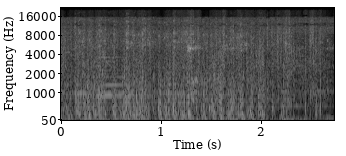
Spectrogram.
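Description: Horses clip-clopping across the ground in the western video game Red Dead Redemption, a quick irregular run of hoofbeats at moderate distance with a low background rumble.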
